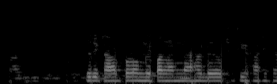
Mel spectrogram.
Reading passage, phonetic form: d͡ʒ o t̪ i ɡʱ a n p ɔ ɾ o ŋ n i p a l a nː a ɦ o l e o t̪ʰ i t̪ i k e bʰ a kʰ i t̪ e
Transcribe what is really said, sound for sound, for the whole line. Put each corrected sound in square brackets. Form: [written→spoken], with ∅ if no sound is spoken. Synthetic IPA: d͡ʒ o [t̪→d̪] i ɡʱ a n p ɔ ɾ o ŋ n i p a l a nː a ɦ o l e o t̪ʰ i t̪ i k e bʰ a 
